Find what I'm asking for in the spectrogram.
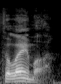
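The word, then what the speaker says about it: thelema (θέλημα): The first two are a noun and a verb, thelo and thelema, G2307 and 2309. And also G1012 and 1014, which is boule and boulamai if you want the Greek words. That's how they're pronounced.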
